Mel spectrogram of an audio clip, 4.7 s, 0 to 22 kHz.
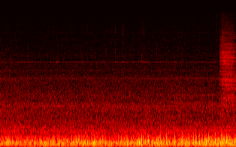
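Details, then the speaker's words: Be Quiet! Dark Rock Pro 4 CPU cooler on Intel i7-9700KF, case fans off, after fixing idle ticking: steady low fan whir with faint thin tones and power supply fan, no ticking; normal. "you get a steady it doesn't take any more wait wait neither it doesn't make that annoying noise anymore"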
